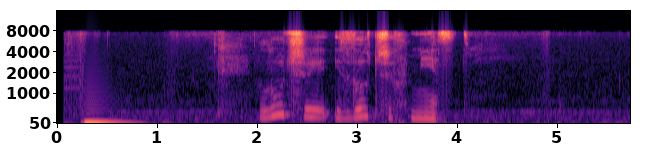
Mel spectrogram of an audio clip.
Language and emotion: Russian, neutral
